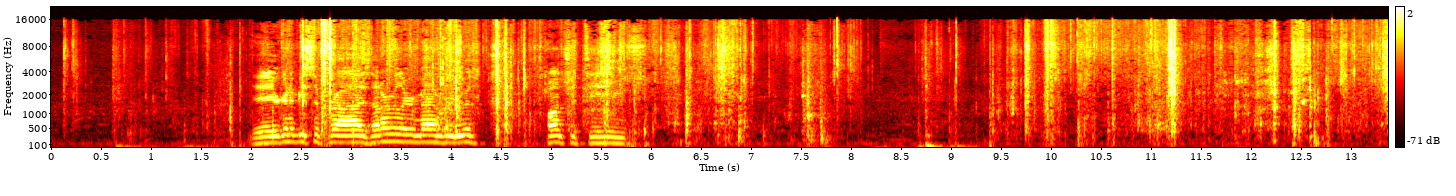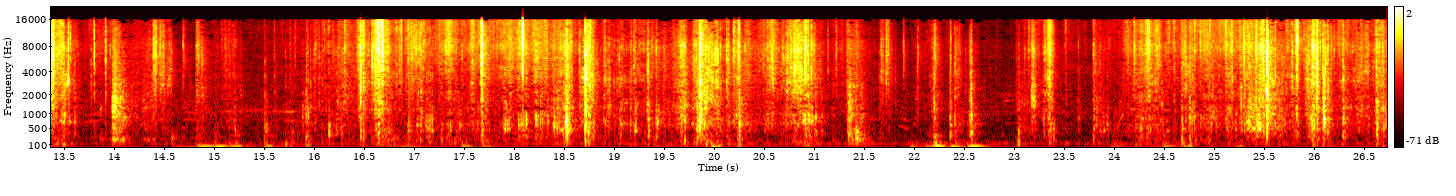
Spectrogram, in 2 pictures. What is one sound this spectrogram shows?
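Foil card wrappers crinkle and rustle as they are handled.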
